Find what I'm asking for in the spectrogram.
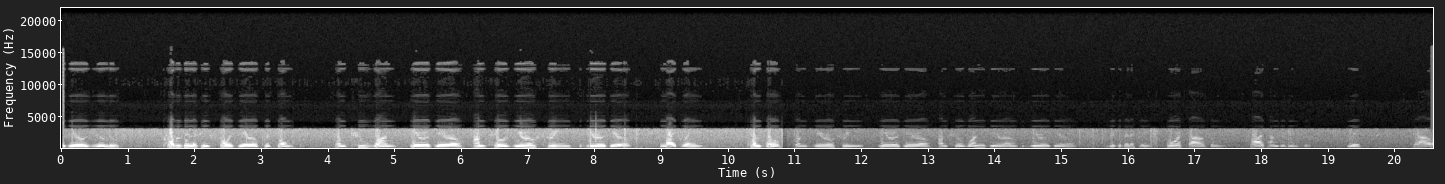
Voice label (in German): Kurzwelle 54m Shannon Volmet; 5505khz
